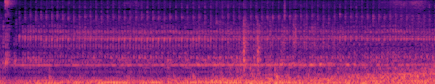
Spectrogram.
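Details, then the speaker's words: Midea washing machine spin-dryer that would not turn, tested after repair: steady motor hum with clear even tone, no dragging or stalling; spin motor runs, though it then failed to reverse, blamed on a faulty replacement capacitor. "Sudah bisa muter tadi, gak bisa balik."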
